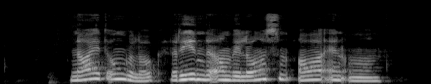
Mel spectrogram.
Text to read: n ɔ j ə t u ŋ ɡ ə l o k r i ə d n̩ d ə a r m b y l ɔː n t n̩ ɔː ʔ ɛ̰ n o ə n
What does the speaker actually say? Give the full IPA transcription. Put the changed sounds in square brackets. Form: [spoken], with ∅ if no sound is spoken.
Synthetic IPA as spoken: n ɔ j ə t u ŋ ɡ ə l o k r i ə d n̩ d ə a [∅] m b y l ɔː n [s] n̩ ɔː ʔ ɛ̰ n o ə n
